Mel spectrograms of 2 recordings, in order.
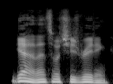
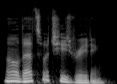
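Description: First: Said in the usual way. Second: Soft, slightly raised mother-in-law voice; a quiet, doubtful mother-in-law. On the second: Retold or imitated. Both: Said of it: "it's usually more like".

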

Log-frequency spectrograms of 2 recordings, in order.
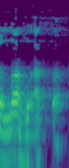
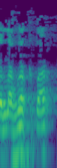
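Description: First: الله أكبر with a distinct glottal stop on أكبر; the better form; clear hamza. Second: الله أكبر run together as allahu wakbar; permitted w-version; hamza turned to w. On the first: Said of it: "لكن الأكمل أن تقول". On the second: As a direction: let the hamza of أكبر soften to w. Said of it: "أن تقلب واوا". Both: Shown as a demonstration.

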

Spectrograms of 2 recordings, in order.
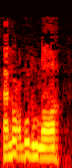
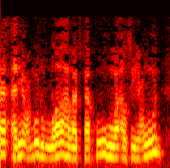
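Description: First: أن اعبدوا joined as anu-ʕbudu with a u on the nun; nun with damma. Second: Said in the usual way. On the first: Shown as a demonstration. Teacher demonstrates Qalun's damma on the nun. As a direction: give the nun of أن a u vowel. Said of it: "هكذا". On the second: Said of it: "قرأ قالون بضم أولى الساكنين".

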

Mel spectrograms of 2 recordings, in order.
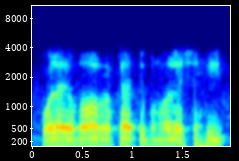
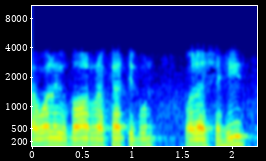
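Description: First: "يضار" ending in a plain r with damma, yuḍāru; damma reading. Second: "يضار" ending in a doubled r with fatha, yuḍārra; fatha reading. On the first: Teacher reciting the damma variant, "يضار" ending yuḍāru. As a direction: close "يضار" with a plain ra and a u vowel. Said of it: "والرفع". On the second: Teacher reciting the fatha variant, "يضار" ending yuḍārra. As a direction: close "يضار" with a stressed doubled ra and an a vowel. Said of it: "قرأت بالفتح". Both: Shown as a demonstration.

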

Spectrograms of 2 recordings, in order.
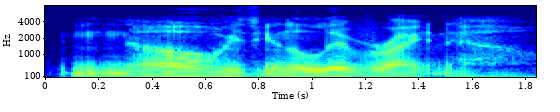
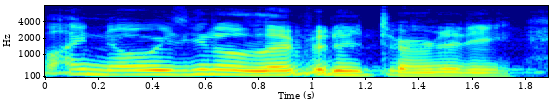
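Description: First: Low, soft, assured answer; calm correction. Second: High-pitched, put-on woman's reply; protesting sister. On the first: Acted. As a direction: drop low and state it quietly. Jesus calmly corrects the sister. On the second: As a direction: pitch it up as the grieving sister answering back. Sister answers Jesus about Lazarus.

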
